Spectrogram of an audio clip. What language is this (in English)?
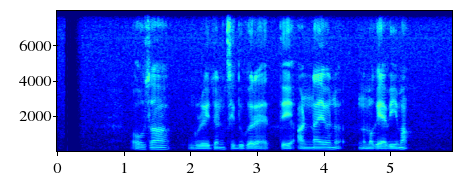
Sinhala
